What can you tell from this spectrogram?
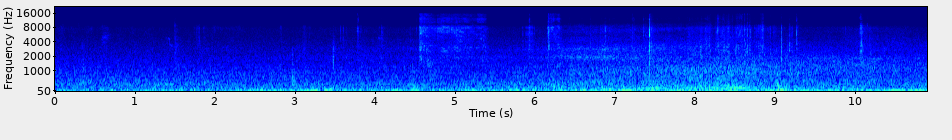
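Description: A car driving past on the street, its sound swelling and fading over a few seconds about halfway through, over a steady low outdoor rumble. Just before it comes a brief scraping hiss, with a few faint clicks of hands working at a truck tailgate.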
